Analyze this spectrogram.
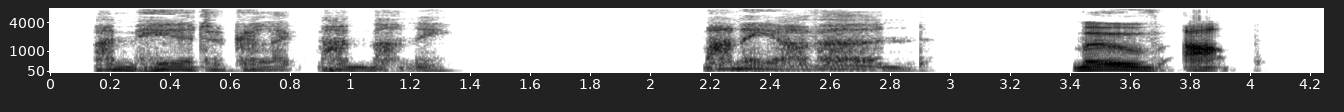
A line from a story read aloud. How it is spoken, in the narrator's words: Hugo said in a whisper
